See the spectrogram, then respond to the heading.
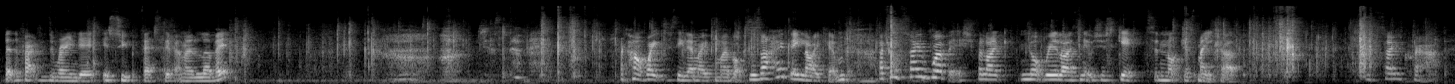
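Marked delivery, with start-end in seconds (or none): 2.3-6.2 breathless whispered gasp; awed whisper. Real, not acted. Whispered reaction to gift. 12.4-14.5 slow, whispered self-reproach; whispered groan. Real, not acted.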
